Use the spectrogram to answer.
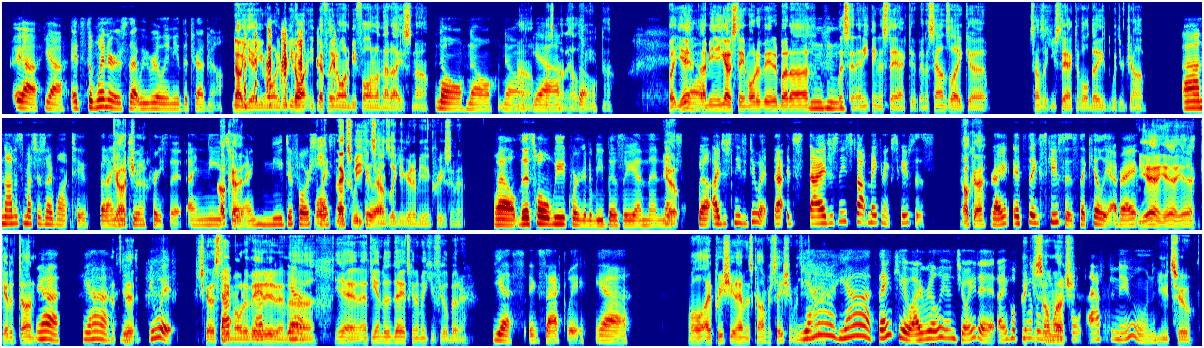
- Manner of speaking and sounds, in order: laugh; other background noise; tapping
- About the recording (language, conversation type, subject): English, unstructured, How does physical activity influence your emotional well-being?
- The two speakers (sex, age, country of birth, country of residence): female, 40-44, United States, United States; male, 35-39, United States, United States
